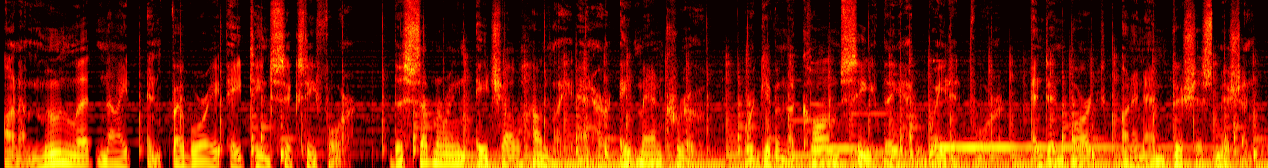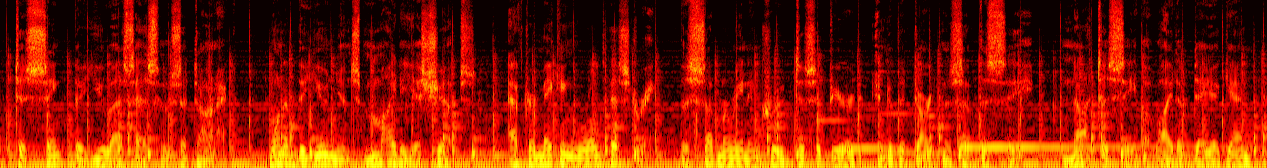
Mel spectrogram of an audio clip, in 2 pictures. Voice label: E Learning

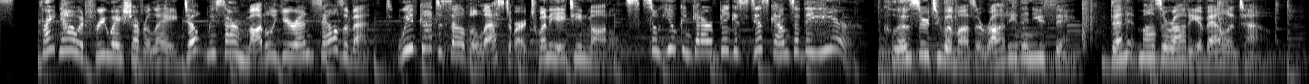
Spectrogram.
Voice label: car spot

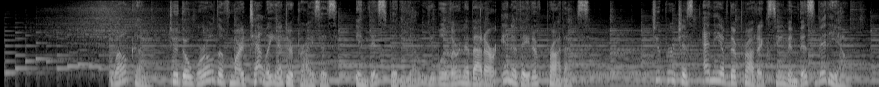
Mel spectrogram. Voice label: Infomercial

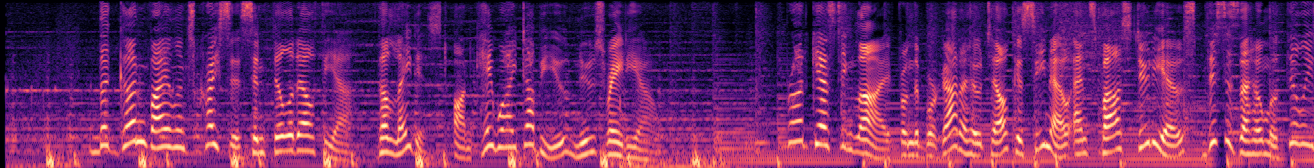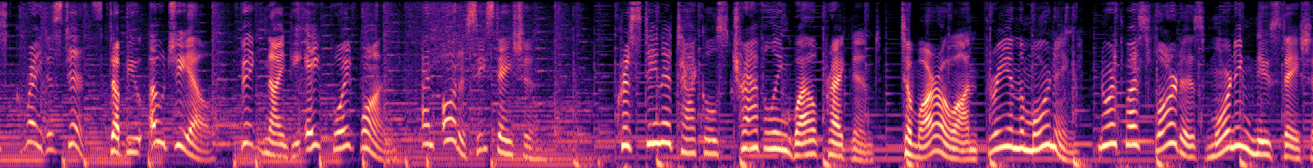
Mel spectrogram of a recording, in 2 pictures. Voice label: Imaging

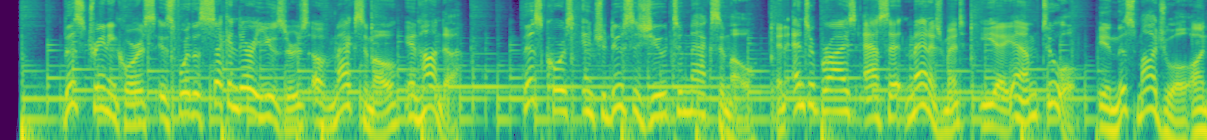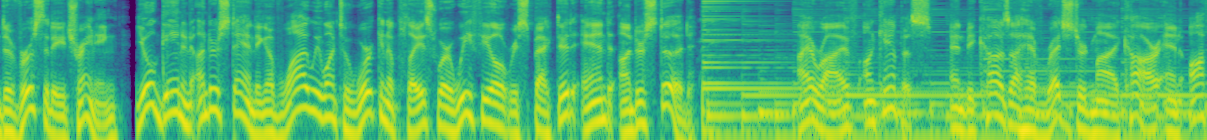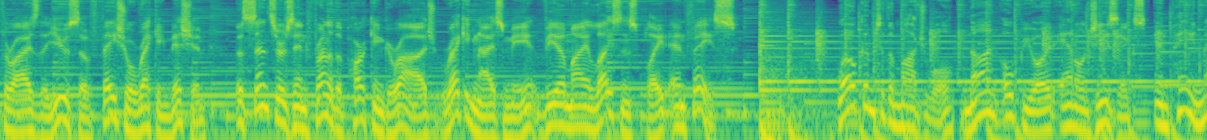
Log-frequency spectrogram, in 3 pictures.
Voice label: E Learning

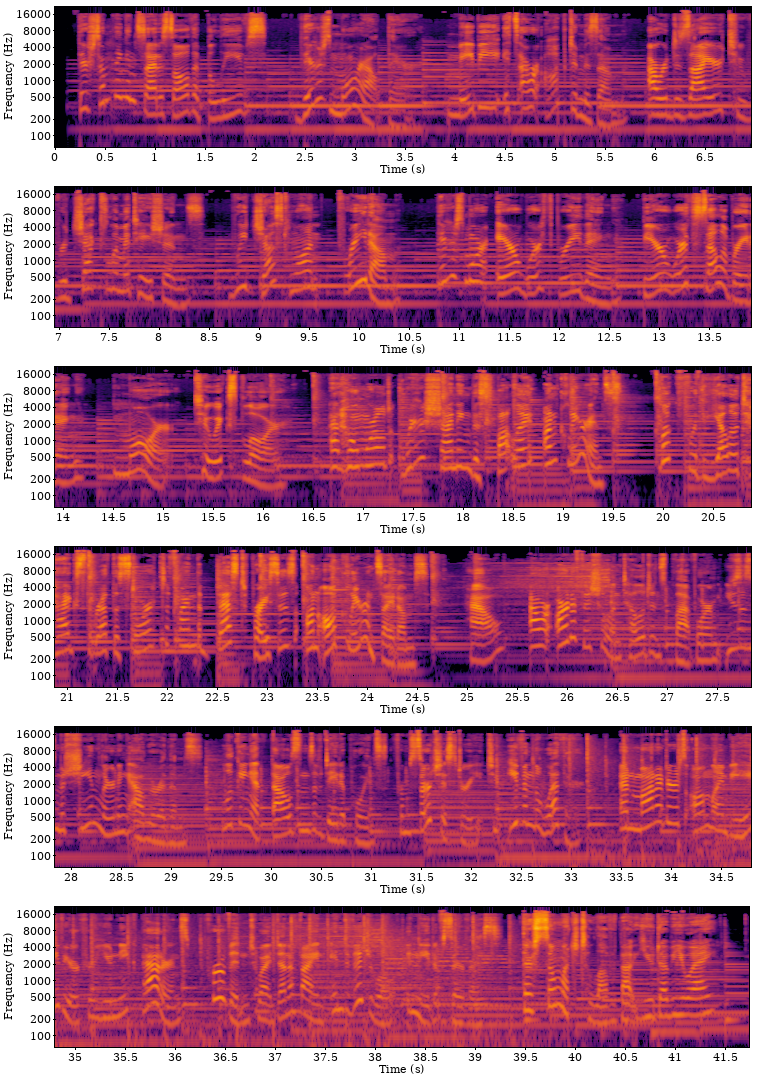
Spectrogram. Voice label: Female Commercial; InternetJock; female voice over

